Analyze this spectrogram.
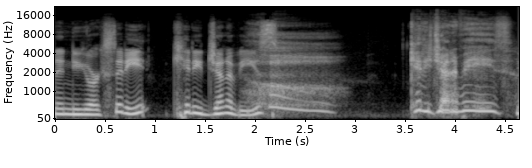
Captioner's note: gasps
